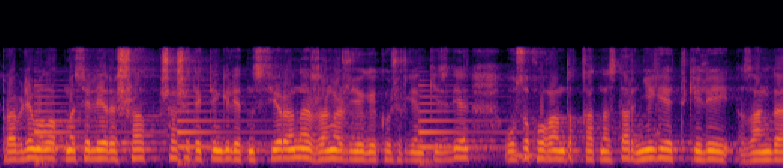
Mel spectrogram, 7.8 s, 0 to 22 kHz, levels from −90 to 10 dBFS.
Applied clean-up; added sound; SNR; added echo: none; Piano; 11 dB; none.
